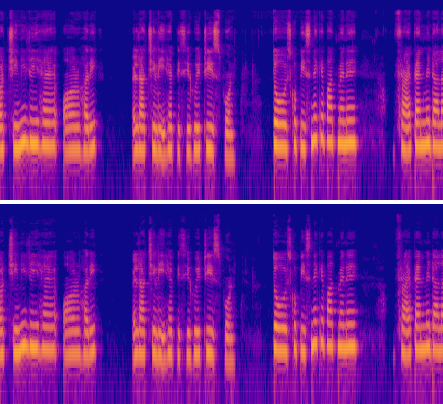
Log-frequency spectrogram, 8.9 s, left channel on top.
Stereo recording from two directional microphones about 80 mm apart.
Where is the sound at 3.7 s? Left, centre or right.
Centre.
